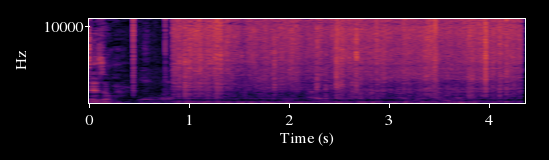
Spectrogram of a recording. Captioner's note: sizzling steaks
